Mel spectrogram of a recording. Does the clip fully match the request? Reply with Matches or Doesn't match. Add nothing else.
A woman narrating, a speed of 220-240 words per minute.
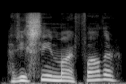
Doesn't match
